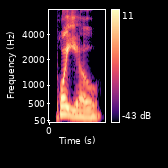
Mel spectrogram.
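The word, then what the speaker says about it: pollo: I I feel like, you know, say it's a family member, the waiter walks away, you could be like two L's in Spanish is pouyo.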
